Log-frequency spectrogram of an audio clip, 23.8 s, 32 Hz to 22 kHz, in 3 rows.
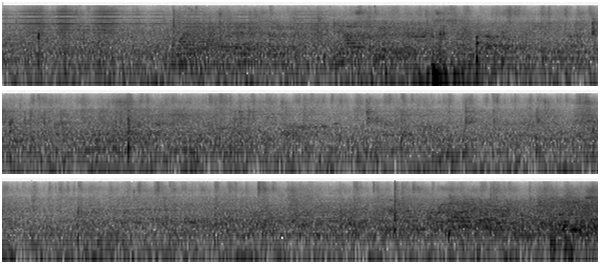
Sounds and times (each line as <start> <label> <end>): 0.0 X-ray machine 4.6
0.0 Station announcements 6.5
